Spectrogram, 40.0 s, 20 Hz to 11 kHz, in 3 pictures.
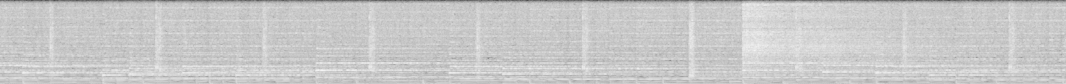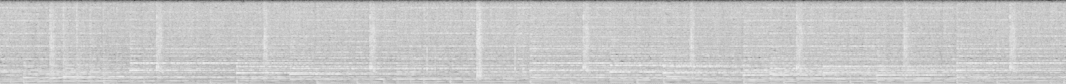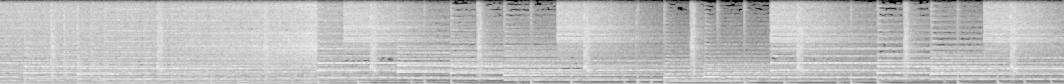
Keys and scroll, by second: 0.0-3.3 typing, 12.8 ctrl+-, 12.9 ctrl+-, 13.2 ctrl+-, 16.7 ctrl+=, 16.9 ctrl+=, 17.3 ctrl+=, 18.7 ctrl+-, 23.3 ctrl+o, 29.0 v, 33.8 ctrl+-.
